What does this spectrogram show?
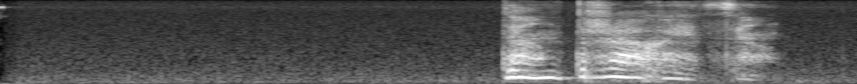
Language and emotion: Russian, angry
